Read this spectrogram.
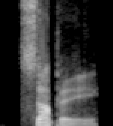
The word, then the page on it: soupy: British English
